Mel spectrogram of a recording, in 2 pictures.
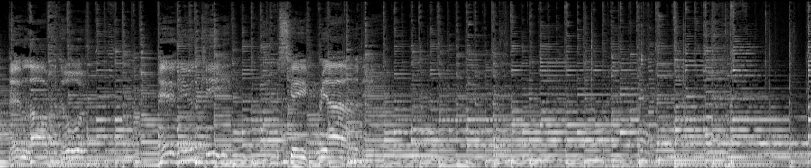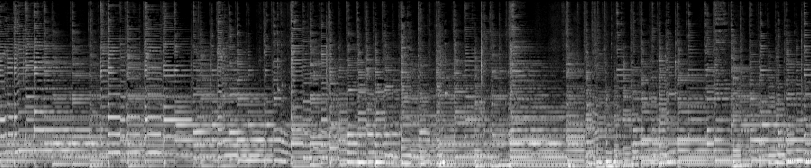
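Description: Instrumental break of an acoustic rock song: a flat-top acoustic guitar strumming chords under lead lines played on a wood-bodied resonator guitar.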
